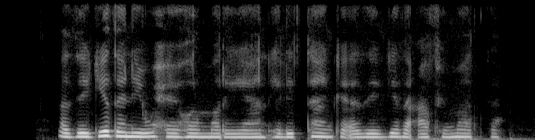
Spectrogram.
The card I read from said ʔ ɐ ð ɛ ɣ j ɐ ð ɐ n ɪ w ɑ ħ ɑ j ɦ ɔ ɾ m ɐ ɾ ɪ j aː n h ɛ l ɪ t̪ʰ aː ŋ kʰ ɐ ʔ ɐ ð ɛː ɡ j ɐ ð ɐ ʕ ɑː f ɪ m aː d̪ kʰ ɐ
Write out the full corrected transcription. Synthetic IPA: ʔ ɐ ð ɛː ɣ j ɐ ð ɐ n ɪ w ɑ ħ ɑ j ɦ ɔ r m ɐ ɾ ɪ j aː n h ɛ l ɪ t̪ʰ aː ŋ kʰ ɐ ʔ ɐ ð ɛː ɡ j ɐ ð ɐ ʕ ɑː f ɪ m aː d̪ kʰ ɐ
